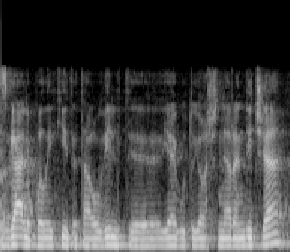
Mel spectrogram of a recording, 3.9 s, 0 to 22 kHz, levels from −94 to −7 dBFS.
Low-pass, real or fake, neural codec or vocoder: 7.2 kHz; fake; codec, 16 kHz, 16 kbps, FunCodec, trained on LibriTTS, 50 frames a second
